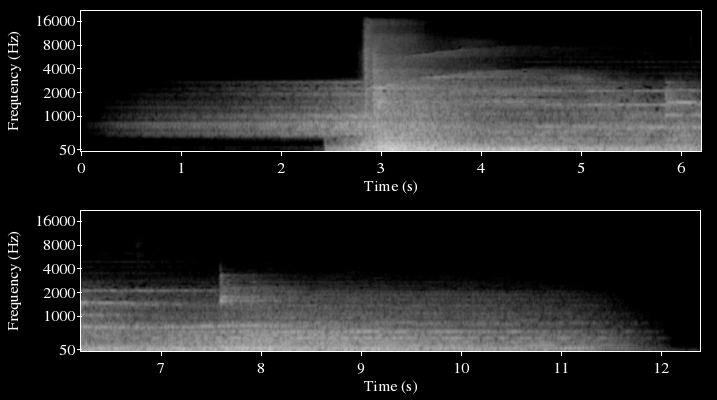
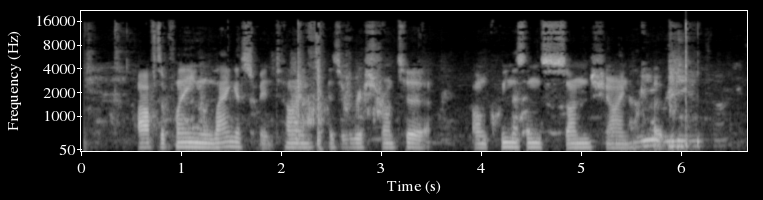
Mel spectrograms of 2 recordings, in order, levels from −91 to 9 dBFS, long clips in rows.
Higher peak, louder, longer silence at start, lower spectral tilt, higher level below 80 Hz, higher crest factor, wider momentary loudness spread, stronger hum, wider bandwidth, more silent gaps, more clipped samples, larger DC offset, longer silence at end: about the same, -2 dBFS vs 0 dBFS; second, -23 LUFS vs -19 LUFS; first, 1.5 s vs 0.05 s; first, -7.5 dB/octave vs -4 dB/octave; first, -26 dBFS vs -56 dBFS; about the same, 20 dB vs 20 dB; first, 18 LU vs 10 LU; neither; about the same, 15.5 kHz vs 17 kHz; neither; neither; neither; first, 0.9 s vs 0.1 s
